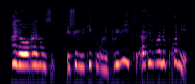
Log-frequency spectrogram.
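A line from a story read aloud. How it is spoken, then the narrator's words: Shouted. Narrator (French): cria Pinocchio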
